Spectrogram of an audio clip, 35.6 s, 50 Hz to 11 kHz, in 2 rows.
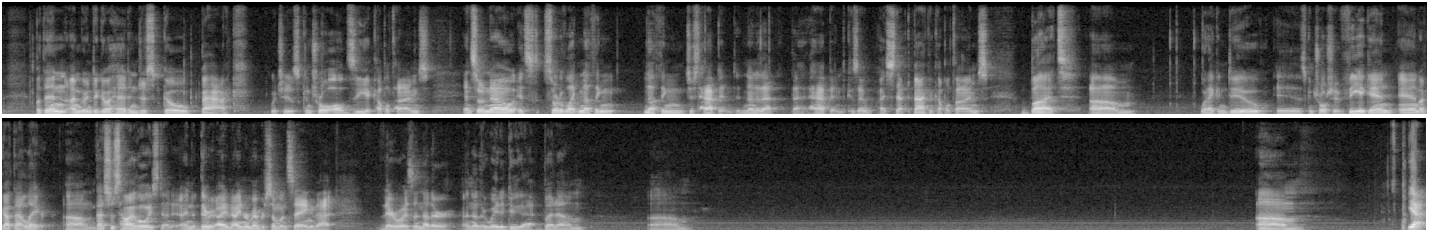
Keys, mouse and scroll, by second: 0.9 ctrl+alt+z, 2.0 ctrl+alt+z, 8.3 click, 9.1 click, 14.2 click, 14.5 click, 15.9 ctrl+shift+v.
